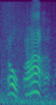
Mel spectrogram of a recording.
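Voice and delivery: sudden high yelp; startled yelp. Real, not acted. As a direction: caught off guard, cry out. Startled during a firefight.

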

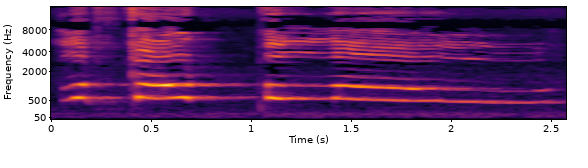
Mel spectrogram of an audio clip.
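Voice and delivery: high, loud, long-drawn call; falling warning yell. A narrator's reading. Falling animal warns those below, long high yell. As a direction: holler down, stretching the words out.

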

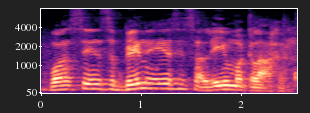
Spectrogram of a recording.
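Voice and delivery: usual speaking voice

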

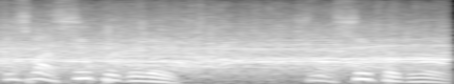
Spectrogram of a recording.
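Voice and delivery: loud high ring announcer intro; hype announcer. Acted. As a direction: announce him like a prizefighter.

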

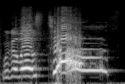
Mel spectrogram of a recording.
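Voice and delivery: high, loud cheerleading for a wiggle frenzy; loud, high-pitched workout hype; excited rallying. Real, not acted. Rallying kids to wiggle everything, countdown.

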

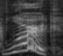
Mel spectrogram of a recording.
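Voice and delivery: loud, high command; frustrated yell. Real, not acted. Gamer ordering the frozen game to respond, frustrated yell. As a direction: yell it at a broken machine.

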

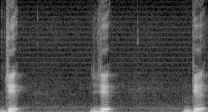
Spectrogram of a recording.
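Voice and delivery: "জি" short, cut by a glottal stop; "জি" stopped abruptly; caught in throat. Shown as a demonstration. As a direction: say "জি" without stretching the vowel. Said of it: "গলার ভিতরে আটকে যাবে কিন্তু".

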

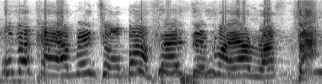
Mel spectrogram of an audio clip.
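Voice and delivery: high, loud burst of delight; overjoyed. Real, not acted. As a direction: shout for joy at the good news. Joyful outburst at good news.

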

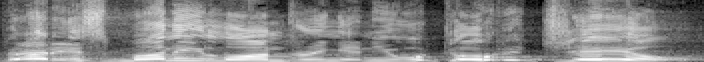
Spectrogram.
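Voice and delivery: loud, high, emphatic warning; stern lawyer warning. Retold or imitated. Lawyer warns them of jail in a loud high voice. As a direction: lay down the law, loudly.

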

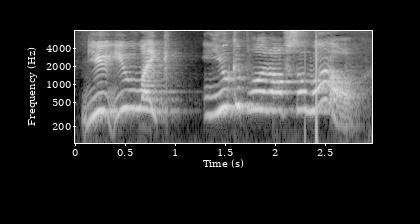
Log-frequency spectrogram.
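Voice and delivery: high, eager encouragement. Acted. House cat urging Alex to try the forest, eager encouragement. Cheering on a friend.

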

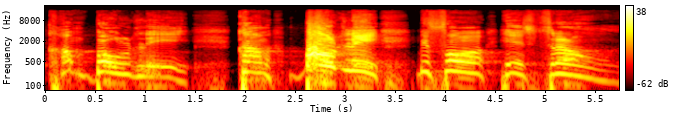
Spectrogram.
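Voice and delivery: slow, building to a loud call; God's invitation. Acted. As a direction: stretch out boldly, then shout it. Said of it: "God said".

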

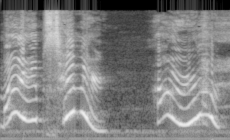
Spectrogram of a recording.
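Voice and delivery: very high, loud gingerbread-man squeak; Timmy. Acted. Podcaster introducing spirit child, high squeaky voice. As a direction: squeal it like an excitable cartoon cookie. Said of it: "Timmy sounds like the gingerbread man from Shrek".

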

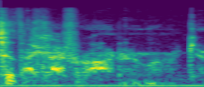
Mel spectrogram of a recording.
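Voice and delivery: awed whisper. Real, not acted. Player repeats his huge hit to viewers, awed fast whisper.

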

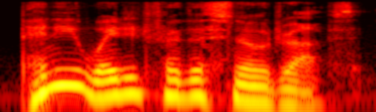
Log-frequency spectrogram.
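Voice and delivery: usual speaking voice

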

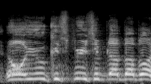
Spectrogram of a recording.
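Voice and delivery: high, whining mock voice with a shout; mimicking a friend as a whiny crybaby, high and mocking; mocking whiny quote. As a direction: whine it back at him like a crybaby. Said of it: "Cruz was like".

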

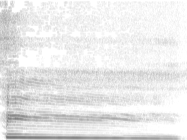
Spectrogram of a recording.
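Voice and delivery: high, long gleeful cry; a bird soaring at last; joyful whee. Acted. Bernard joyfully flying at last.

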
